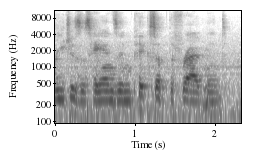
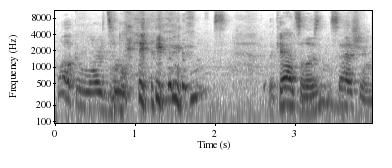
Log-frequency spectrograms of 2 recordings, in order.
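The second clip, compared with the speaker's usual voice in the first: welcoming council host; 9 semitones higher, 3 dB louder than usual. Acted. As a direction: play a host formally receiving guests. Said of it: "and he goes".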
